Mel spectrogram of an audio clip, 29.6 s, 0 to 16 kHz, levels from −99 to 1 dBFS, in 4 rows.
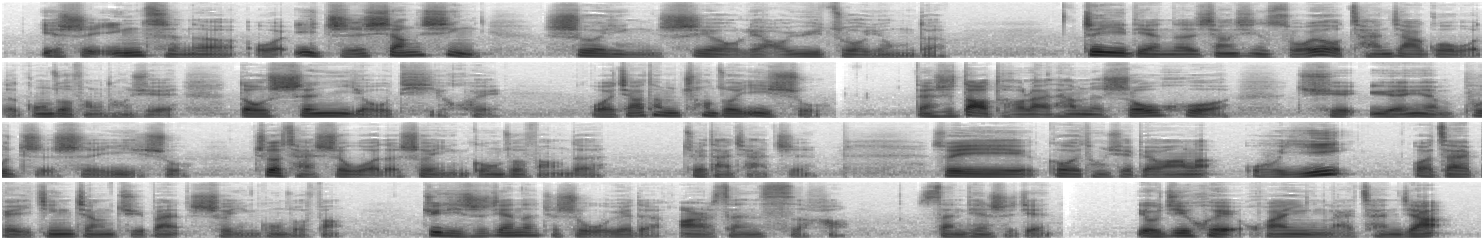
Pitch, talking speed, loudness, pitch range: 100 Hz, 270 characters per minute, -24 LUFS, 90-115 Hz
